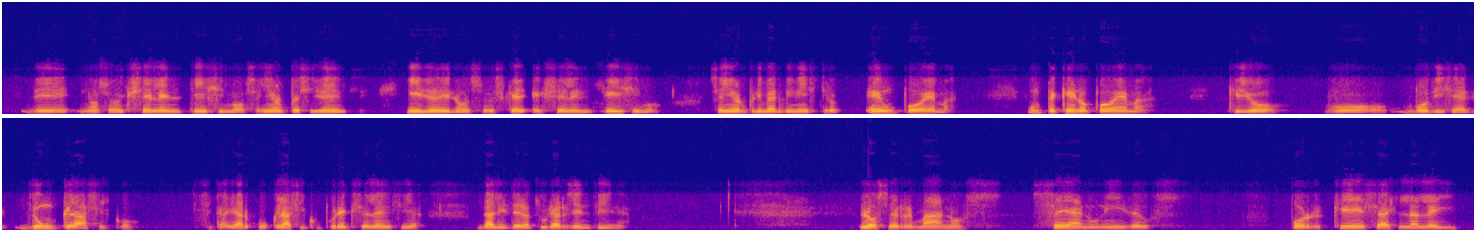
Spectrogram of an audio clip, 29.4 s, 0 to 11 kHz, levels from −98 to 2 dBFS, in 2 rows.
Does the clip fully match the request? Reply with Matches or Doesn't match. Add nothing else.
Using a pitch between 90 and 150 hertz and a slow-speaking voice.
Matches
